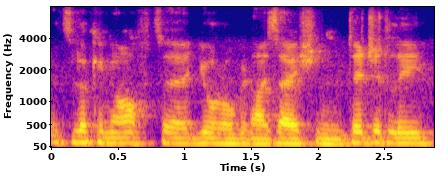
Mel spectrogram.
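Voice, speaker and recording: A man speaks in a dark, mellow tone with a somewhat breathy edge. His pace is fairly quick. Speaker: web consultant presenting at a company webinar. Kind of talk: presentation with slides on a video call. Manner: fast.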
